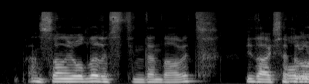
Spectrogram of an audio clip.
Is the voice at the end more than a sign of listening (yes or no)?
yes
